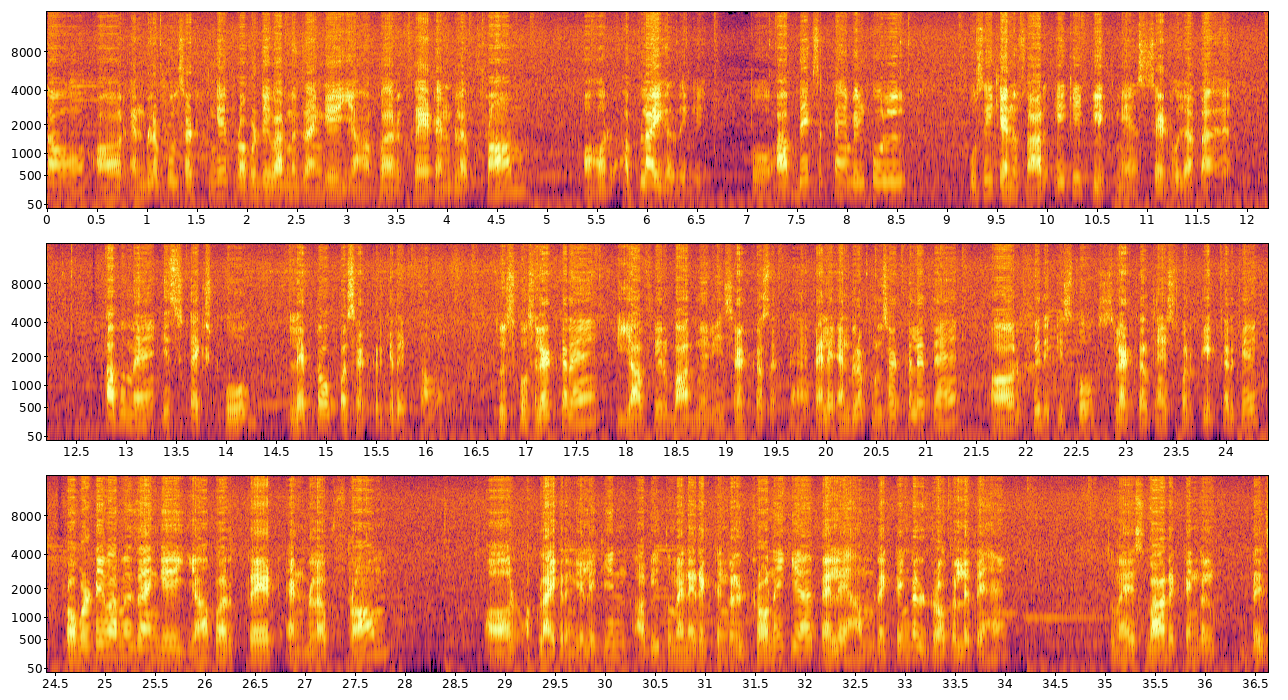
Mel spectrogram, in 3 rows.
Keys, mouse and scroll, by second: 10.3 click, 12.6 scroll down 1, 14.3 click, 18.5 click, 28.3 click, 33.2 click.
